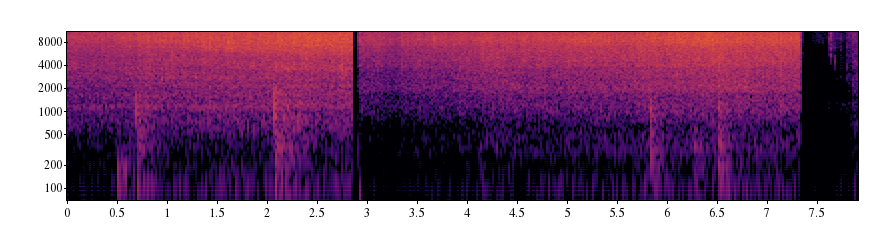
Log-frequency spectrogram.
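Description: Chicken strips with diced onion and bell pepper fry in a pan, giving a steady loud sizzle with a few stirring scrapes before the sound cuts out near the end.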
